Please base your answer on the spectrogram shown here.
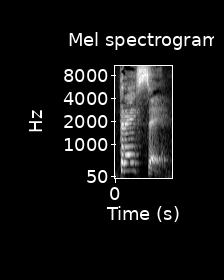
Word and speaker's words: trece: dossei those are easy ones then we have trace a trace a those are the easiest ones run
